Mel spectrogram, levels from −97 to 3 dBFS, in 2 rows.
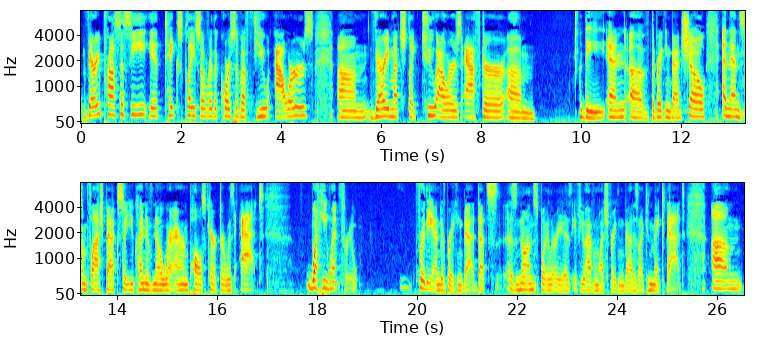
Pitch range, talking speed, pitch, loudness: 155-200 Hz, 155 wpm, 175 Hz, -22 LUFS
